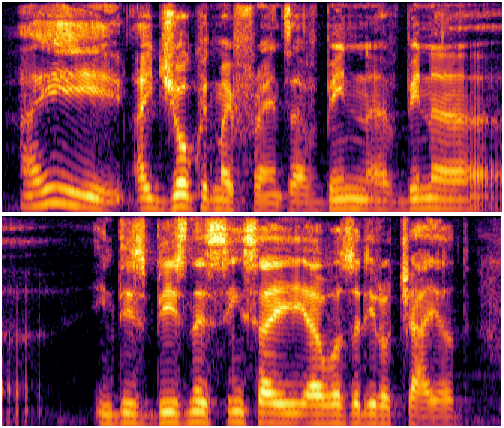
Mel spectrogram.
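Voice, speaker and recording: Noticeable background noise sits behind a man who speaks at a medium pitch and a fairly slow pace, with ordinary pitch variation. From Brazil, São Paulo. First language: Portuguese. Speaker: chef. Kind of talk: interview. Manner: halting, many fillers and repetitions.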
